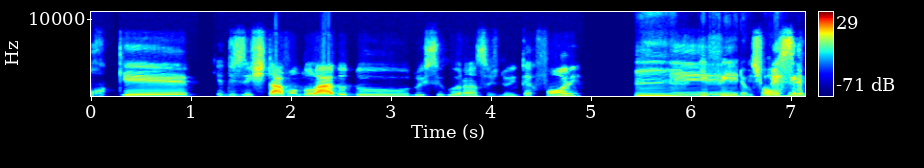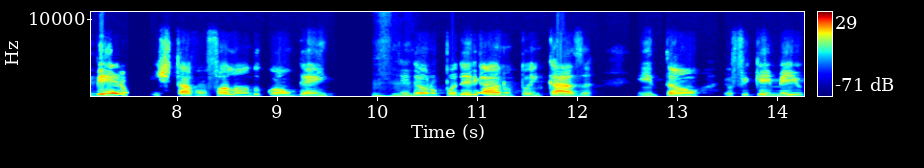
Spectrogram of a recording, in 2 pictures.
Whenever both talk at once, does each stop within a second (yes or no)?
no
